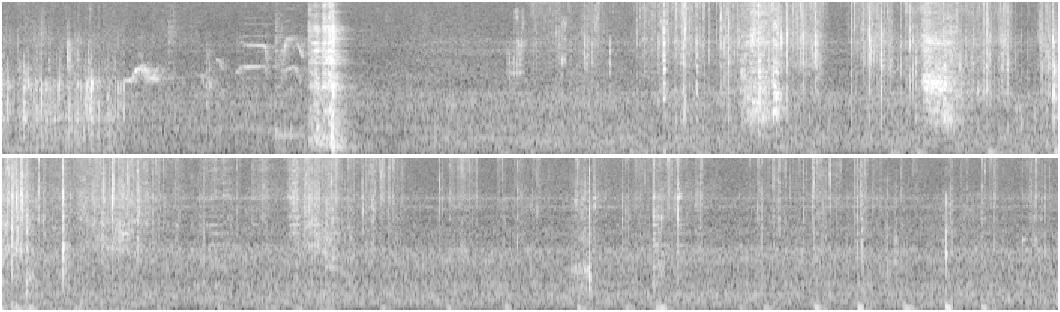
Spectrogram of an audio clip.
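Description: Boiled potatoes being mashed with a hand potato masher in a stainless steel saucepan: a run of soft squelching, crunching strokes. A single loud metal clink comes about three seconds in, and soft low thuds of a spatula working the mash come near the end.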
